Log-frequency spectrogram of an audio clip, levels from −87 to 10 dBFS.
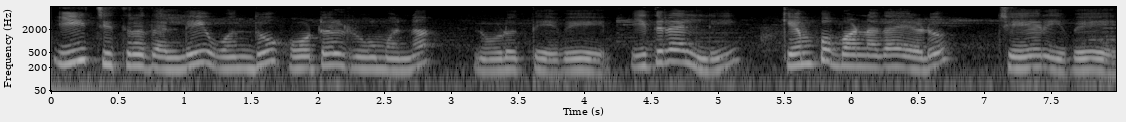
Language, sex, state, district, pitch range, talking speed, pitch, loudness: Kannada, female, Karnataka, Bellary, 175-235 Hz, 100 wpm, 200 Hz, -35 LUFS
